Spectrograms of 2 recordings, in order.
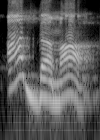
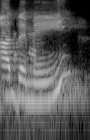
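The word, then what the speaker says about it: à demain: It is not Adamain. The Adamain is wrong. That is how you read in English, but it is Adama. N will be silent.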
